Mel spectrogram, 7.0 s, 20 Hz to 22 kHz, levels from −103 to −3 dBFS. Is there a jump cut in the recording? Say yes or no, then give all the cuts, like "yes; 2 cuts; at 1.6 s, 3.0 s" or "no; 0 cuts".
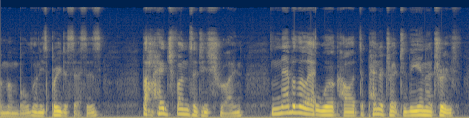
yes; 4 cuts; at 2.3 s, 2.9 s, 4.0 s, 4.7 s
